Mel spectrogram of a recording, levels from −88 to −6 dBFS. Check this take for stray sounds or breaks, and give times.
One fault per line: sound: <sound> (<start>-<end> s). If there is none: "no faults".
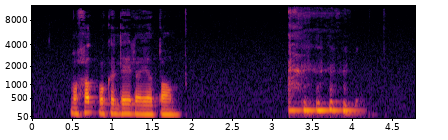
sound: laugh (3.2-4.2 s)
